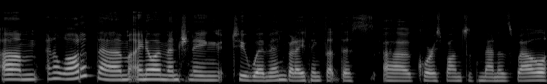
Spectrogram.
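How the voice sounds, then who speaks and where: A woman speaks in a normal speaking voice with an American accent, her medium pitch moving with ordinary variation at a fairly quick pace, with hardly any pauses, in a dry, close sound with no echo. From Pennsylvania, US. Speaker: podcast host. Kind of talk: interview.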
